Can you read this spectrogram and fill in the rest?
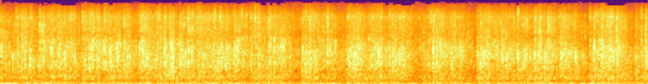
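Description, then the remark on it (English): A church audience on its feet applauds steadily as a clap offering to the Lord, a dense wash of many hands clapping at once with no pause, loud and sustained over a low hum. “Give the Lord the biggest clap offering this morning.”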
